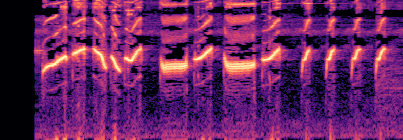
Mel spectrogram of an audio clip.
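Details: Wild wambie singing: loud, clear whistled notes, some rising, some flat and held, then a run of short quick upslurred whistles, all in a clean, quiet setting.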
